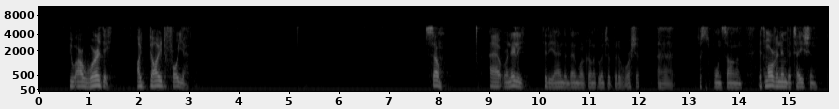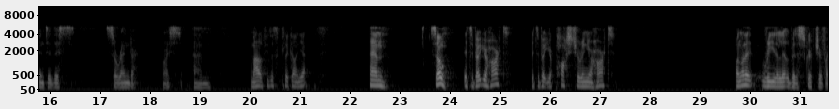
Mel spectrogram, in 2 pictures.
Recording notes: Recorded live at Liberty Church on 28th April 2019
